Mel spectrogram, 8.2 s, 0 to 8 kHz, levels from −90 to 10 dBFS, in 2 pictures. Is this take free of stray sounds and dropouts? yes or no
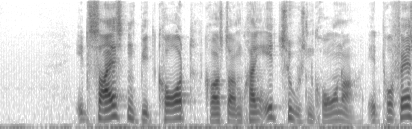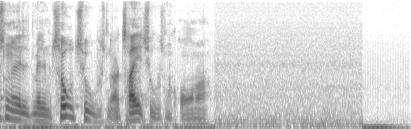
yes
